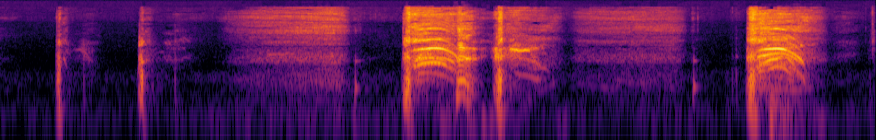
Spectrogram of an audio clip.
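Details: An adult gives several harsh, wet coughs with throat clearing and brings up sputum, described as coughing up a chunky mass: a productive cough.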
